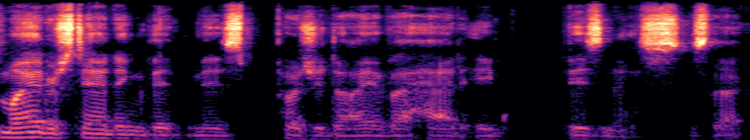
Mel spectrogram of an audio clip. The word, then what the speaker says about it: Pozhidaeva: Pozhidaeva is is how I'm pronouncing it.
